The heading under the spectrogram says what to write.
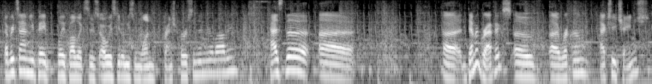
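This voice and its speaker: Guy streaming a game, kinda high voice, rambles and laughs a lot, faint music behind. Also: moderate pace. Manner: rambling, chuckles often, many fillers and restarts. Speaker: livestreamer. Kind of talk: casual livestream chat while gaming.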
